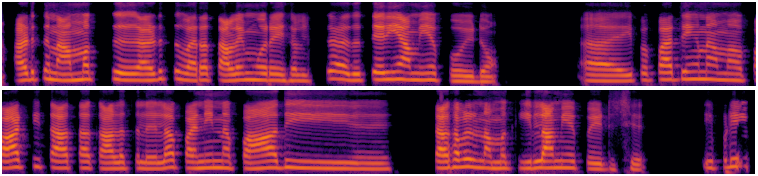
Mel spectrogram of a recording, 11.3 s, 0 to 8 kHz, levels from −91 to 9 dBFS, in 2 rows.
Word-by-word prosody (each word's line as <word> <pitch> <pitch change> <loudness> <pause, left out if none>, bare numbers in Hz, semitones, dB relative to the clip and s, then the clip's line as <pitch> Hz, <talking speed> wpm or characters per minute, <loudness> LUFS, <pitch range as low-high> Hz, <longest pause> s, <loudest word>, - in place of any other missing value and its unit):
அடுத்து, 255 +4 0
நமக்கு 250 +3 0 0.2
அடுத்து 270 +4 -2
வர 215 +1 +1
தலைமுறைகளுக்கு 215 -1 0
அது 220 -2 0
தெரியாமையே 245 -2 +4
போயிடும். 180 -2 -3 0.7
அ - - +1 0.3
இப்ப 225 +1 -10
பார்த்தீங்கன்னா, 260 +1 0
நம்ம 230 -1 -2 0.2
பாட்டி 260 +3 +3
தாத்தா 230 0 +1
காலத்துலல்லாம் 215 +3 -1
பண்ணின 230 +1 0
பாதி 240 +3 +3 1.1
தகவல் 255 +1 +3
நமக்கு 225 0 -4
இல்லாமயே 235 0 +3
போயிடுச்சு. 185 -2 -6 0.6
இப்படி 250 +5 -4
230 Hz, 115 wpm, -22 LUFS, 215-250 Hz, 1.1 s, தெரியாமையே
